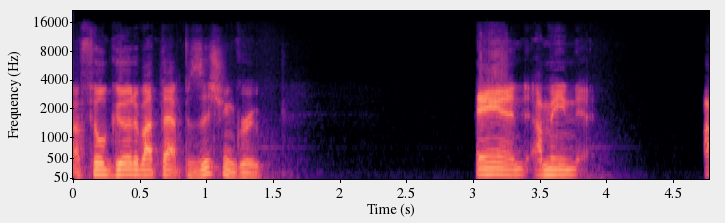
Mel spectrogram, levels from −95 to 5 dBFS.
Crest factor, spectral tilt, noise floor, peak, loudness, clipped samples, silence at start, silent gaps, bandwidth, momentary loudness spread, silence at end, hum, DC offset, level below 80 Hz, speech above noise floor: 18 dB; -5.5 dB/octave; -79 dBFS; -2 dBFS; -17 LUFS; under 0.1%; 0 s; none; 13.5 kHz; 10 LU; 0 s; none; under 0.1%; -50 dBFS; 61 dB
